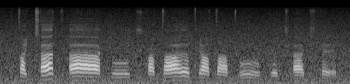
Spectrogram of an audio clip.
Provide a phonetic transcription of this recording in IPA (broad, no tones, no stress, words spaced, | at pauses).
tˤicʰa t͡sʼaːkɤːt͡ʃʰø tˤɜːpʼiʊ̯ tˤaʊ̯pʼɤː kɜt͡ʃʼat͡ʃʰɛ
